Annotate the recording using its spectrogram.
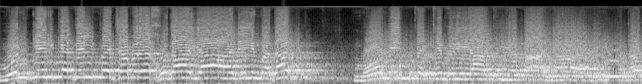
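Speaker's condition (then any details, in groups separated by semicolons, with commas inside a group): No condition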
